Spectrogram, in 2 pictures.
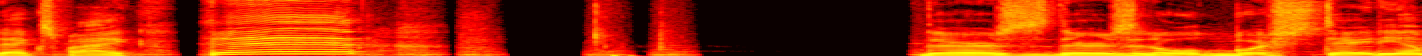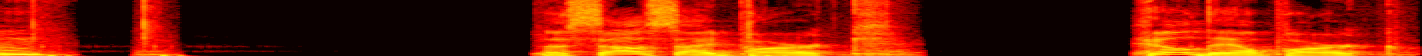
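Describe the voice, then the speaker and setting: A man streaming a baseball game, thinking out loud as he picks stadiums and players. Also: mid-range voice. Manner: musing aloud while picking players. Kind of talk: casual game commentary.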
